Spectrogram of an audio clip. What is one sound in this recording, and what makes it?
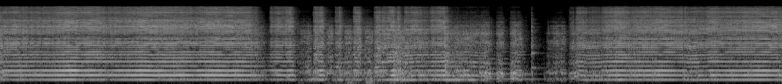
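A hurdy-gurdy drones with a steady buzzing tone.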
